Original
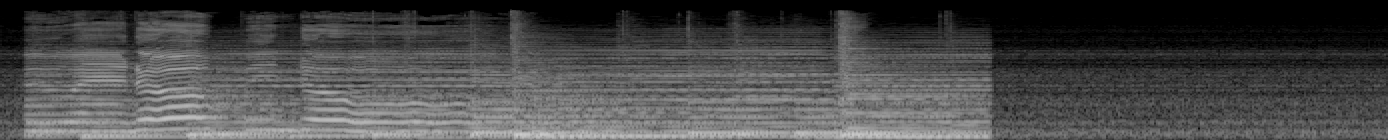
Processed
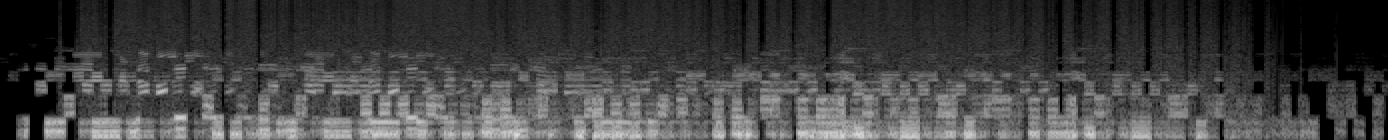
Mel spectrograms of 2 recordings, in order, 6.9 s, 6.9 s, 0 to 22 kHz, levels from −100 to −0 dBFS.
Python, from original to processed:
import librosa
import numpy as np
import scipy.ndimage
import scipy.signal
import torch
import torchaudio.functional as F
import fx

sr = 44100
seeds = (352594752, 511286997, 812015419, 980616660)

p1 = fx.spec_dropout(x, sr, seeds[0], share_pct=72)
p2 = scipy.signal.sosfilt(scipy.signal.butter(2, 1400.0, 'lowpass', fs=sr, output='sos'), p1)
p3 = fx.rider(p2, sr, range_db=10, speed_s=2.0)
p4 = p2 + (p3 * 10.0 ** (3.0 / 20.0))
p5 = p4 + 10.0 ** (-4.5 / 20.0) * np.pad(p4, (int(1157 * sr / 1000.0), 0))[:len(p4)]
p6 = fx.echo_crushed(p5, sr, ms=170, feedback_pct=55, bits=7, wet_db=-14.5)
y = p6 * 10.0 ** (-1.0 / 20.0)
